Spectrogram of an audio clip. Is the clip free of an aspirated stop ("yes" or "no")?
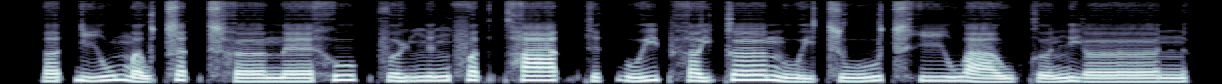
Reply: no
